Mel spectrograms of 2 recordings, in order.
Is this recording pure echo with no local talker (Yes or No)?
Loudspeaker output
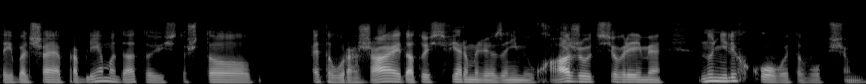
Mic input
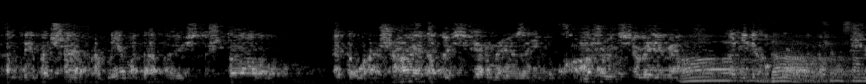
No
